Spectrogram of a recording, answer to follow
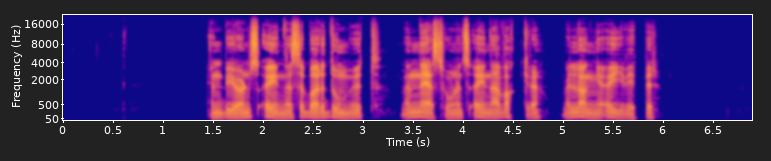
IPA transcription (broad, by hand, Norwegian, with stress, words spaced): ˈeːn ˈbjøːɳs ˈœʏnə ˈseː ˈbɑːɾə ˈdʊmə ˈʉːt ˈmɛ ˈneːshuːɳəts ˈœʏnə ˈæː ˈʋɑkɾə ˈmeː ˈlɑŋə ˈœʏəˌʋɪpəɾ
